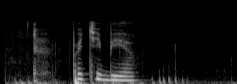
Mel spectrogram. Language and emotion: Russian, sad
